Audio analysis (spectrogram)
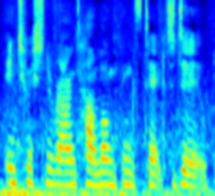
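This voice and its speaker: A woman's voice: medium pitch, a little fast, rough recording. A middle-aged woman explains things in a casual, conversational podcast style. She is emphatic and works through each point step by step. She is recorded outdoors on a walk, with faint ambient noise behind her. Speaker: podcast co-host and experienced trainer. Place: outdoors, walking. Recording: outdoor walking recording, clear background noise.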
